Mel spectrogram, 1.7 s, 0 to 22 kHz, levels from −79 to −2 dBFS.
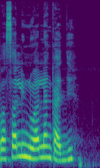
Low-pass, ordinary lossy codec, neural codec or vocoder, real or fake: none; none; none; real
